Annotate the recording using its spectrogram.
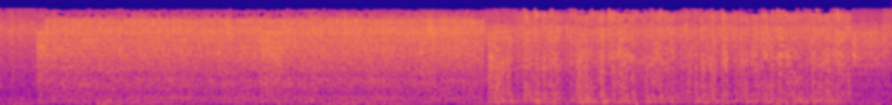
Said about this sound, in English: In Italy, bad weather continues to affect large areas of the country, causing extreme weather events. Downpours with gale force winds in Turin frightened residents.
